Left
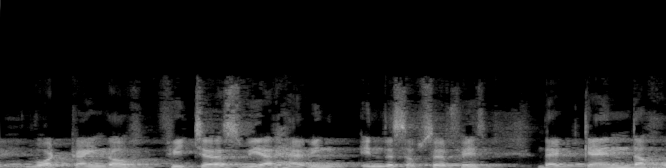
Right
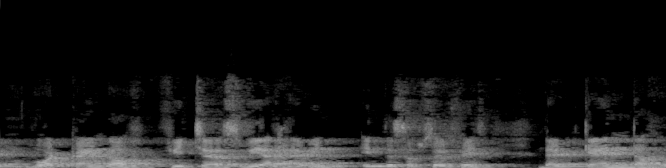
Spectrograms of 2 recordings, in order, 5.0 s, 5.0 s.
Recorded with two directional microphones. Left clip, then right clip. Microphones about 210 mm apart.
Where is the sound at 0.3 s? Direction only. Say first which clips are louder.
Left 5 dB; 50° left (ahead or behind).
